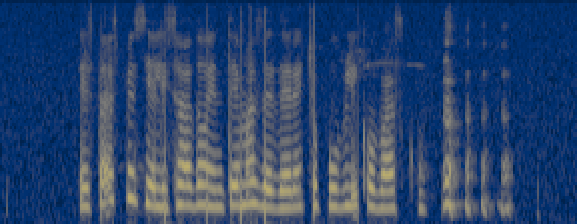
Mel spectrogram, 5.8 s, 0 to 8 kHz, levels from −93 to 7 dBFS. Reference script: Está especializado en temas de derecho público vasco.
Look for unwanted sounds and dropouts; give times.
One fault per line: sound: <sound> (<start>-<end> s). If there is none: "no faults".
sound: laugh (4.4-5.1 s)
